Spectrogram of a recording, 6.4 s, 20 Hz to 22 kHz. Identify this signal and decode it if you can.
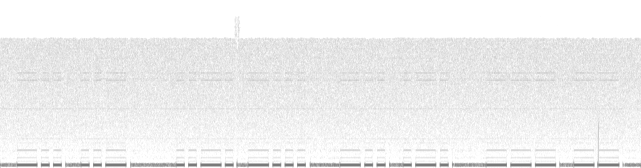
Morse code, heard as a keyed tone, about 20 wpm, 480 Hz. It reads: DU FB DR OM
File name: 60m qso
